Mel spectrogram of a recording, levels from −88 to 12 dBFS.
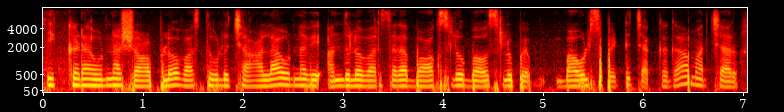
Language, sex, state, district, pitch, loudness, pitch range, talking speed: Telugu, female, Telangana, Komaram Bheem, 170 Hz, -21 LUFS, 160-180 Hz, 135 wpm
